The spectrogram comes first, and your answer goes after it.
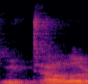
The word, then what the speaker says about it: Mac-Talla: So, I've gone for Mac-Talla. I assume that's how you pronounce it. It's Mac-Talla.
